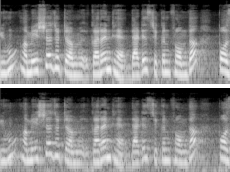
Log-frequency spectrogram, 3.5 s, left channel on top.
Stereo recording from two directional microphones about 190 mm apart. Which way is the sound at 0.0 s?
35° left (ahead or behind).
